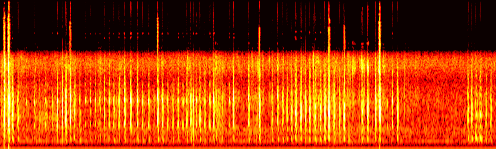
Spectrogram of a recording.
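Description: Meerkats chattering: a fast run of short chirps that goes on for most of the stretch, stops about eight seconds in, and comes back in a brief burst near the end.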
